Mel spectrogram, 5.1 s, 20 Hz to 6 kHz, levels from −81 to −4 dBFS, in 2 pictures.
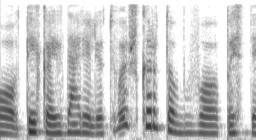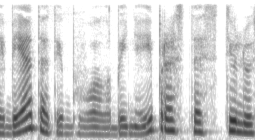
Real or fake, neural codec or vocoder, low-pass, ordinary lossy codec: real; none; 5.4 kHz; MP3, 48 kbps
